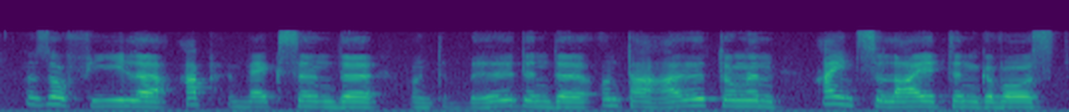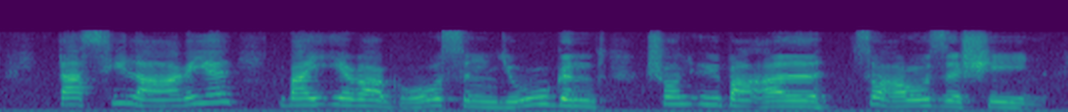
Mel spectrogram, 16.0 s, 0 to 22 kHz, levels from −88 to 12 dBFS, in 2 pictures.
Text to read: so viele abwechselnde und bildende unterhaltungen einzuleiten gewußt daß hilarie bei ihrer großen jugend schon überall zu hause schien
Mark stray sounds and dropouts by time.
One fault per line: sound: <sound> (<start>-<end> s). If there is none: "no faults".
no faults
